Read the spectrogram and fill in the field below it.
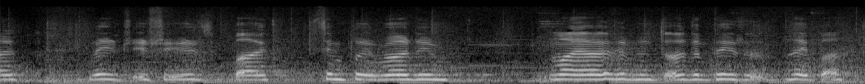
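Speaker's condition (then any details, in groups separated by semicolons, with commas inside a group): Cerebral palsy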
